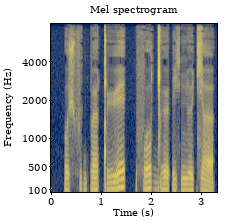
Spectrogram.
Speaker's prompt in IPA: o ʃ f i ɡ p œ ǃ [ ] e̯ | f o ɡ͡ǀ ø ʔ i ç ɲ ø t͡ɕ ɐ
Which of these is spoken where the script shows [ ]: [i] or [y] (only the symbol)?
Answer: y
